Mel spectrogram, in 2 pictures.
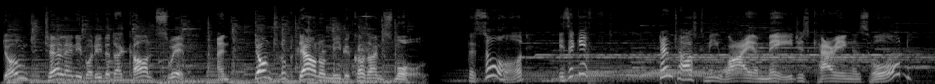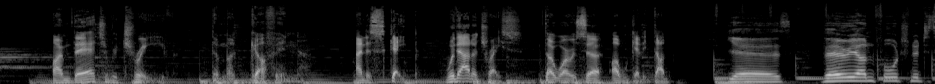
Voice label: Animation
